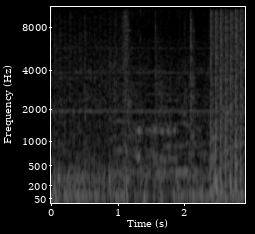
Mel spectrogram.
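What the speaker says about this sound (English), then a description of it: "You're shooting at your own teammate." Gunfire in the video game Wolfenstein Youngblood: a dense stretch of shooting and combat effects that swells into a rapid automatic burst near the end, with no voices.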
